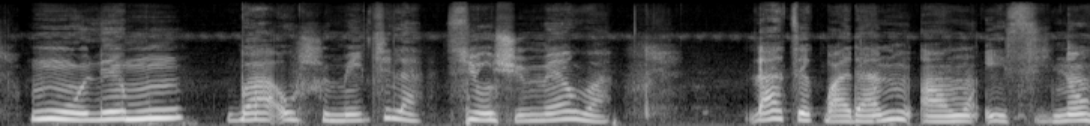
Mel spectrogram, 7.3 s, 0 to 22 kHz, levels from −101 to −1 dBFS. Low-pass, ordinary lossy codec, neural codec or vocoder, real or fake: 19.8 kHz; none; vocoder, 44.1 kHz, 128 mel bands, Pupu-Vocoder; fake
